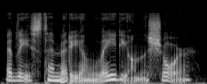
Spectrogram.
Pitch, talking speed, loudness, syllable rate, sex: 185 Hz, 290 wpm, -18 LUFS, 6.5 syllables/s, female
